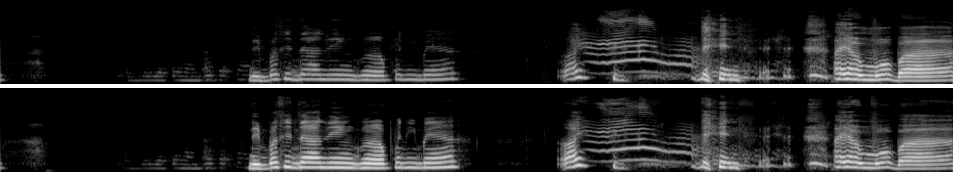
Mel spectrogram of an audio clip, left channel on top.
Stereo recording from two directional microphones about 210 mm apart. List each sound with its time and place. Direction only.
0.0 s a sound: 20° right (ahead or behind)
2.6 s speech: 45° right (ahead or behind)
5.5 s speech: 25° right (ahead or behind)
7.0 s a woman's voice: 5° right (ahead or behind)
